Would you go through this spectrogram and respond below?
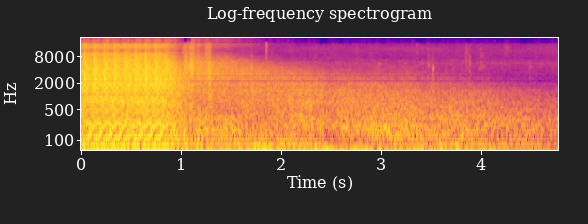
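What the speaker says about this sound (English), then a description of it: "Hidden landmine. How could I be so careless?" A hidden landmine blasts in the retro video game Boot Hill Heroes, a loud crackling explosion burst at the start that decays into a long noisy rumbling tail.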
